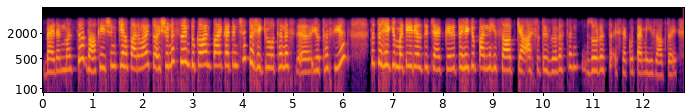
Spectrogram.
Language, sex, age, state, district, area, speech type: Kashmiri, female, 18-30, Jammu and Kashmir, Shopian, rural, conversation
